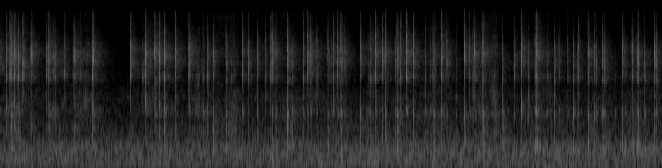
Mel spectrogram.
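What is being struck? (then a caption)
Small plastic cup tapped with fingernails. Long acrylic nails quickly tap and scratch a small, hollow, empty red plastic cup with a curved lip, held in both hands. Rapid, bright clicks and scratchy ticks come in a dense, uneven stream, with a brief lull just before the one-second mark. Each hit is short and dry with almost no ring, and there is very little low end.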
